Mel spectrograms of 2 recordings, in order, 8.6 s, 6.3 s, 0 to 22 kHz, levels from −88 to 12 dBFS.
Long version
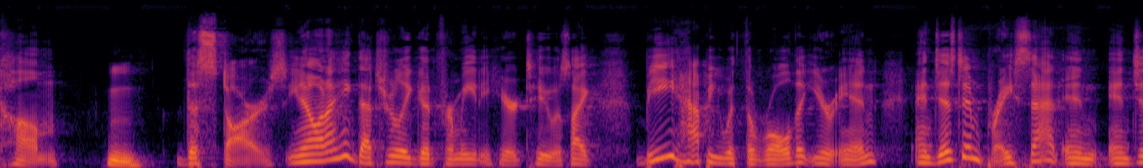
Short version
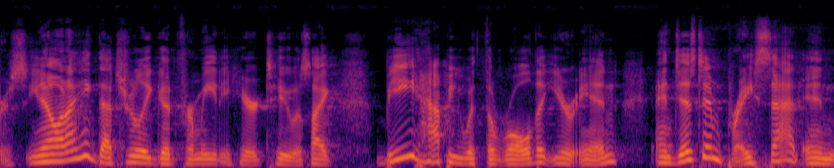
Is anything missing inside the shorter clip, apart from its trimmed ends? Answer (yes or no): no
